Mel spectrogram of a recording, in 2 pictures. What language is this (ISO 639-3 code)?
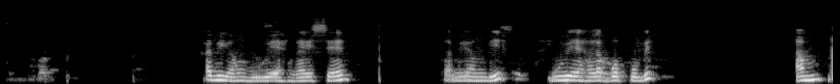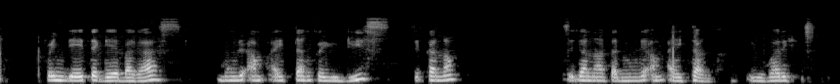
wol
